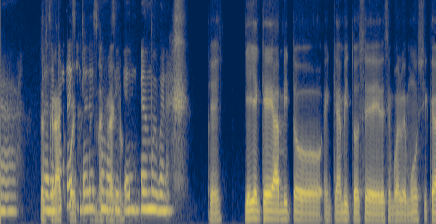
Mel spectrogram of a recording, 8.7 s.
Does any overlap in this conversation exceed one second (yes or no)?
yes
